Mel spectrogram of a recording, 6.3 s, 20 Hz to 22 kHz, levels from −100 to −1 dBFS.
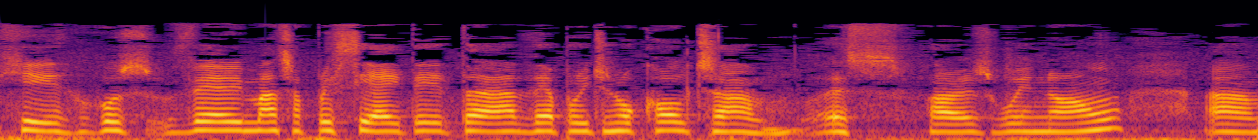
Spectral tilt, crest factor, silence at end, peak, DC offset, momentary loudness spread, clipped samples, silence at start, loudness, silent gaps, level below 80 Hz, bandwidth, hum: -5 dB/octave; 16 dB; 0 s; 0 dBFS; under 0.1%; 8 LU; under 0.1%; 0 s; -16 LUFS; none; -38 dBFS; 12.5 kHz; none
